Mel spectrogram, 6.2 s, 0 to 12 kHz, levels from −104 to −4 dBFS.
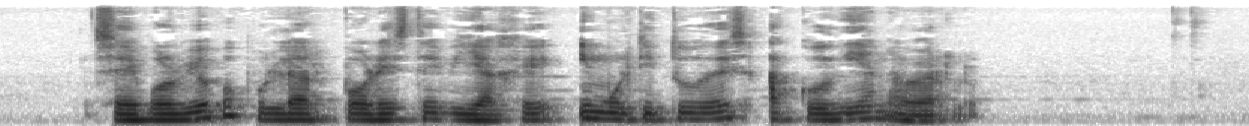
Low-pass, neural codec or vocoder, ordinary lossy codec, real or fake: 9.9 kHz; none; AAC, 64 kbps; real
